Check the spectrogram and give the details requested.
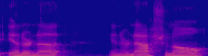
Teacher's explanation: in nt blends we often leave the tea off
